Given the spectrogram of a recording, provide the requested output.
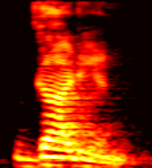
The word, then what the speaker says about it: guardian: Say this word: guardian. This R is silent.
